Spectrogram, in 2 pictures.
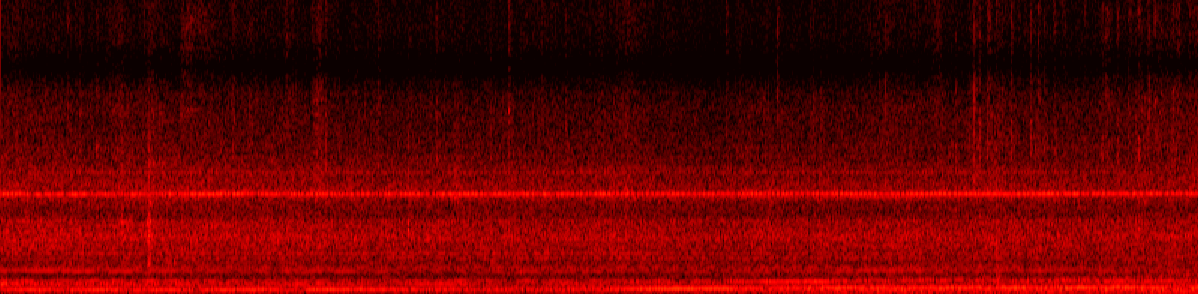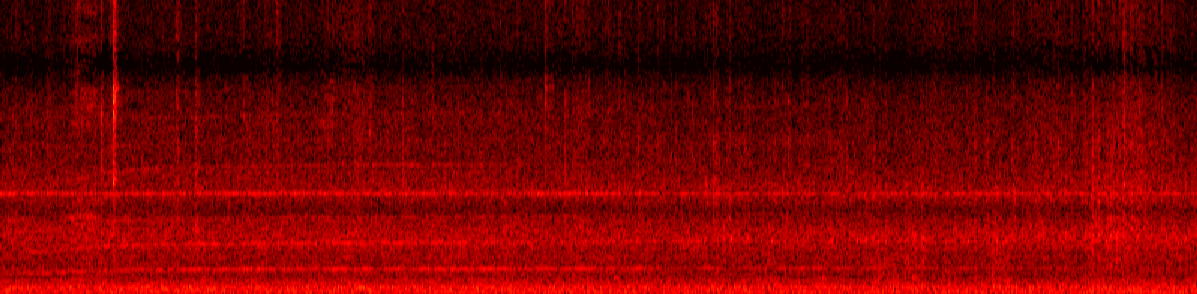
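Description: Airplane on the runway before takeoff: a loud, steady engine rumble with whining tones that climb in pitch partway through, then hold high.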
